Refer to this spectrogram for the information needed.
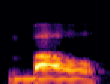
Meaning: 1. point 2. mark, grade, score 3. a ball used in the process of voting
- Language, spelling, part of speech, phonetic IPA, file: Russian, балл, noun, [baɫ], Ru-балл.ogg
